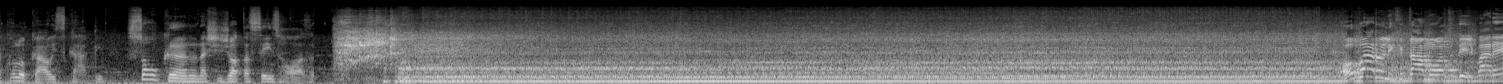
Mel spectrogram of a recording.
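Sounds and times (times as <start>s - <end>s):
motorcycle engine idling: 3.3s - 15.0s.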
